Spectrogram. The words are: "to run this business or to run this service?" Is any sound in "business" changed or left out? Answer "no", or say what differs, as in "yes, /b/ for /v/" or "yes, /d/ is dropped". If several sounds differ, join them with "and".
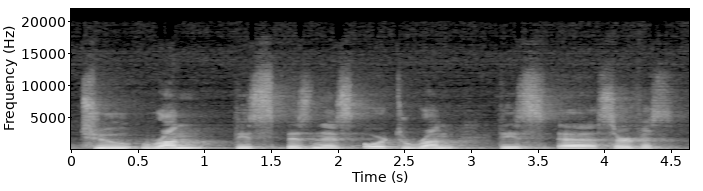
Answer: no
